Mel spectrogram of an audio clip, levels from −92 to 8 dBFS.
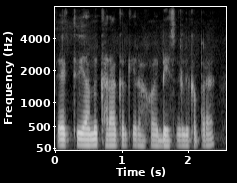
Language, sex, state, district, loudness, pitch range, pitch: Hindi, male, Arunachal Pradesh, Papum Pare, -19 LUFS, 110-115 Hz, 115 Hz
